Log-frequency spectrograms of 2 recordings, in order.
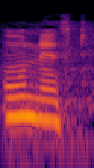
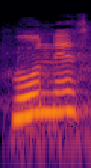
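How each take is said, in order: First: The word begins with a vowel, no h. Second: The word begins with an audible h sound. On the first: The speaker calls it right. "इसे हम बोलते हैं ओनेस्ट" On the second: The speaker calls it wrong. "होनेस्ट या ओनेस्ट"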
